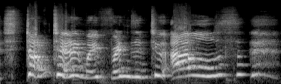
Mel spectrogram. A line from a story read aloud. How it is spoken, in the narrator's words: Lucas is shouting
